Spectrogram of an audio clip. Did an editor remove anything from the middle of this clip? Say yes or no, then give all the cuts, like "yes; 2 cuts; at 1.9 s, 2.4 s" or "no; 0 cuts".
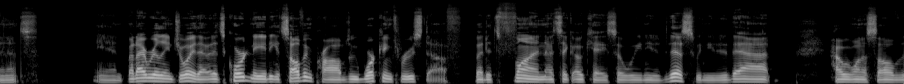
yes; 1 cut; at 4.7 s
